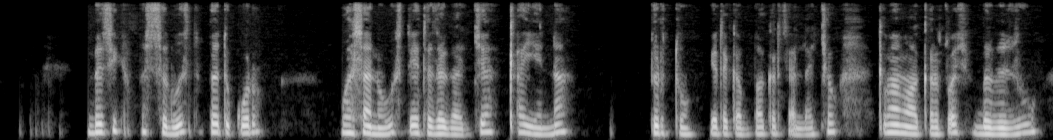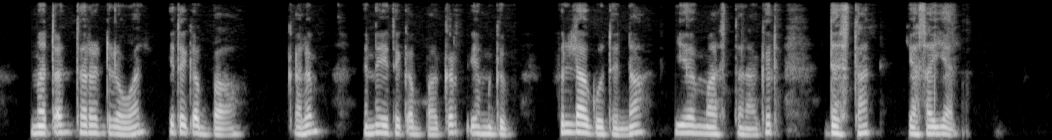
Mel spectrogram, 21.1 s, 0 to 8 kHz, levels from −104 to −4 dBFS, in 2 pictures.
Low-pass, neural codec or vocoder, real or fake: 7.2 kHz; none; real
